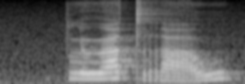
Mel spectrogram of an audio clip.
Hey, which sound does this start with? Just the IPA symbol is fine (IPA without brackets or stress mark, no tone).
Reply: p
